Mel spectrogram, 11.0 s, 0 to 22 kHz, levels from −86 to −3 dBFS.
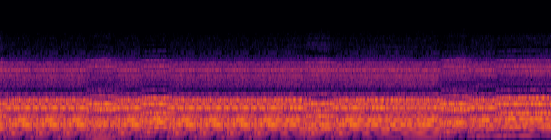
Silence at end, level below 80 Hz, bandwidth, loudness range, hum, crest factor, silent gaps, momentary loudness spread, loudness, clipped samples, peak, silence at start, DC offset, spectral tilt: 0 s; -72 dBFS; 9.4 kHz; 0 LU; none; 12 dB; none; 2 LU; -30 LUFS; under 0.1%; -18 dBFS; 0 s; under 0.1%; -5.5 dB/octave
